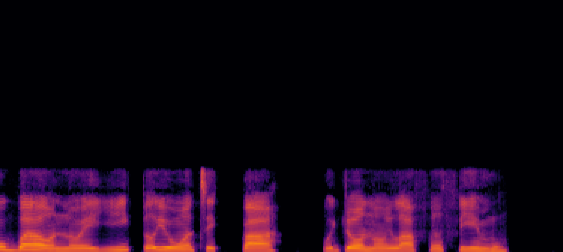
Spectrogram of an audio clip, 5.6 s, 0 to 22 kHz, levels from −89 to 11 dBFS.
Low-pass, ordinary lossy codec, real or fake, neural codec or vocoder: 7.2 kHz; none; fake; codec, 24 kHz, 0.9 kbps, WavTokenizer, small release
